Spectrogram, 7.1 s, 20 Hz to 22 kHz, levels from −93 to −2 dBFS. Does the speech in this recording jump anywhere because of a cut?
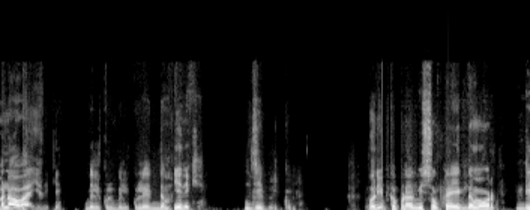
yes; 1 cut; at 5.0 s

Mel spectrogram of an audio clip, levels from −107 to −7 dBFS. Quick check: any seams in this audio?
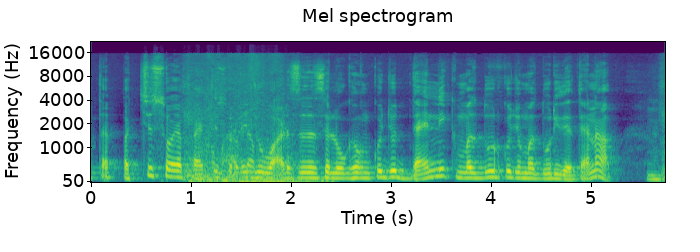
yes; 1 cut; at 1.5 s

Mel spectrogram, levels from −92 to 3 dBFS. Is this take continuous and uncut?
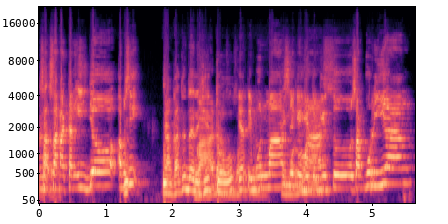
yes; 0 cuts

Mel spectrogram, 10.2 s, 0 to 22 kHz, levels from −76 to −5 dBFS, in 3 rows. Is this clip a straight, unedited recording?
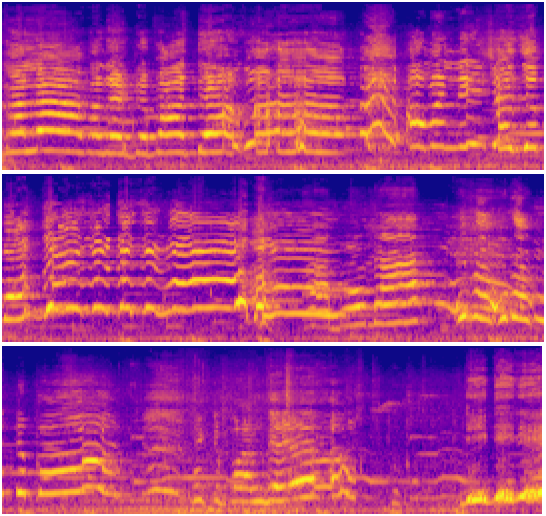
yes; 0 cuts

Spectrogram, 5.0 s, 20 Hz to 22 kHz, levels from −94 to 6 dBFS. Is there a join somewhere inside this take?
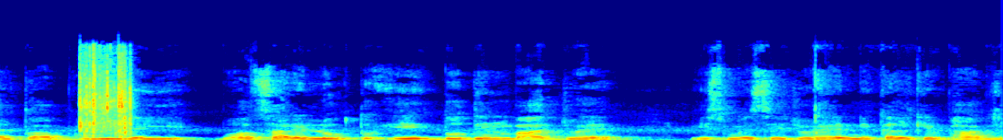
yes; 1 cut; at 1.0 s

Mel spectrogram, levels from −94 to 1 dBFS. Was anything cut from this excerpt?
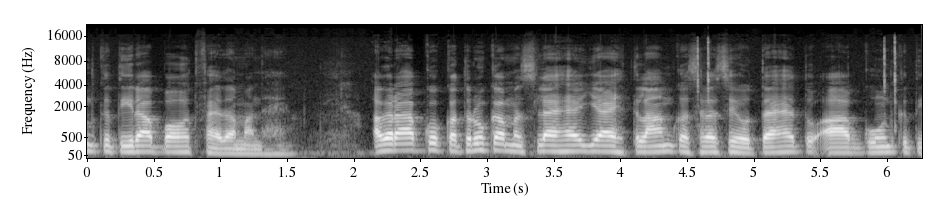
no; 0 cuts

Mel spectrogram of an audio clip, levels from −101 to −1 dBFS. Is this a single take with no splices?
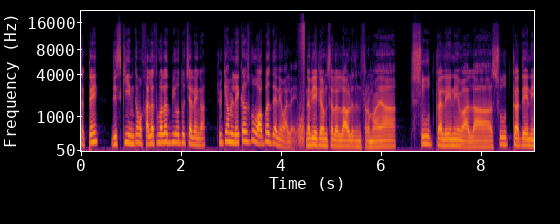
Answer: no; 1 cut; at 4.3 s

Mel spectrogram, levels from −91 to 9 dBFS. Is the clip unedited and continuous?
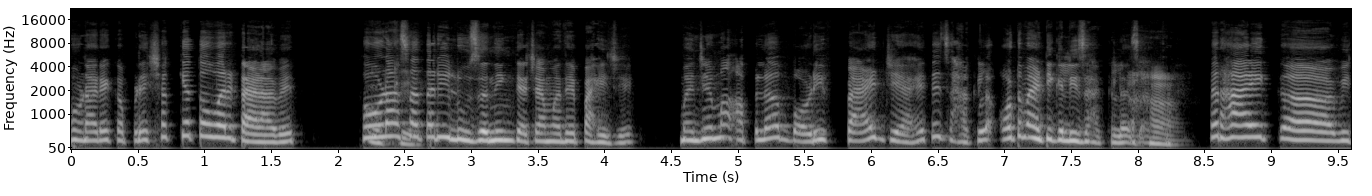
yes; 0 cuts

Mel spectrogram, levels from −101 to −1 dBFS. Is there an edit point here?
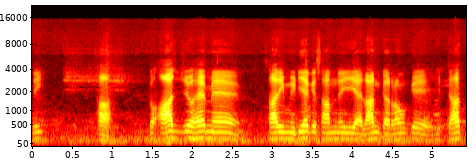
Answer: no; 0 cuts

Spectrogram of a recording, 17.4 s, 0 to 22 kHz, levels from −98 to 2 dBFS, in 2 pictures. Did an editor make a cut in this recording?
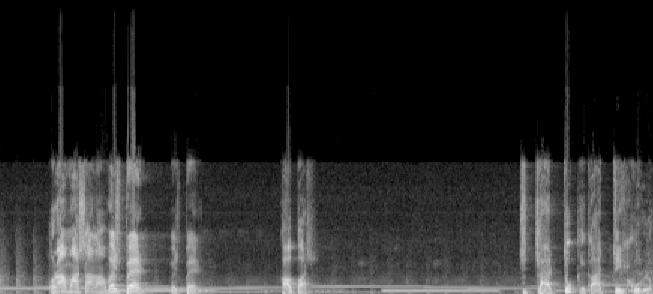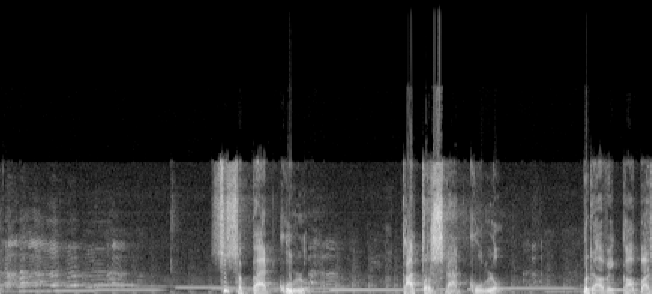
yes; 1 cut; at 4.2 s

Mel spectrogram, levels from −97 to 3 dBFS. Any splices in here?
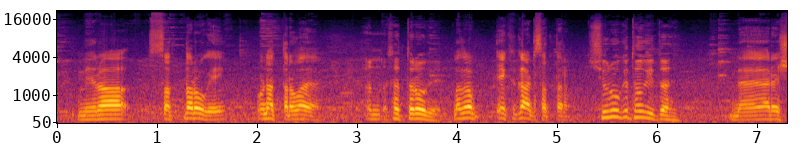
no; 0 cuts

